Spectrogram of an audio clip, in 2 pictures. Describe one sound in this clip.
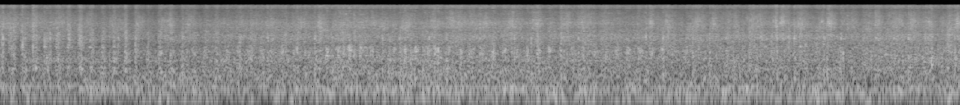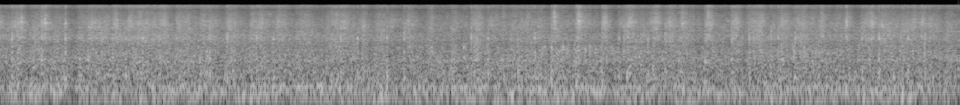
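A long freight train rumbles past, its wheels clattering steadily on the rails.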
